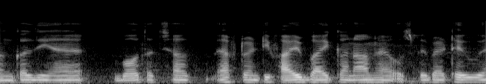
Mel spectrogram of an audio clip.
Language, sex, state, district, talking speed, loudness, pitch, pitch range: Hindi, male, Bihar, West Champaran, 210 wpm, -19 LUFS, 105 Hz, 100-110 Hz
